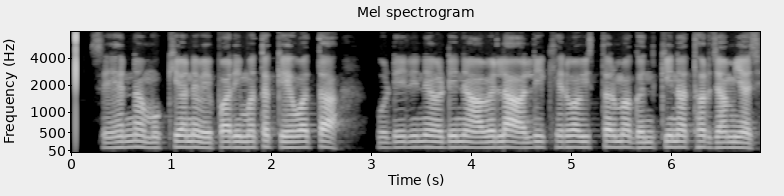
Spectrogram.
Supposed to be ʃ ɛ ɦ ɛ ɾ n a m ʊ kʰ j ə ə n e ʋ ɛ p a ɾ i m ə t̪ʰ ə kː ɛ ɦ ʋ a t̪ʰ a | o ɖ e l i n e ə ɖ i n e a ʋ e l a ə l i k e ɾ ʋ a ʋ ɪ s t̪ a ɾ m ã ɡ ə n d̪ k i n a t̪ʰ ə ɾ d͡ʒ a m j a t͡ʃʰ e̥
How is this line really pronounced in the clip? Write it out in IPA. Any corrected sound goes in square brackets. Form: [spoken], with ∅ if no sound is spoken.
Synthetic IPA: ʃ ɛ ɦ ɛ ɾ n a m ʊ kʰ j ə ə n e ʋ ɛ p a ɾ i m ə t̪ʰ ə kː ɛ ɦ ʋ a [t̪] a | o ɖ e l i n e ə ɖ i n e a ʋ e l a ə l i [kʰ] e ɾ ʋ a ʋ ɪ s t̪ a ɾ m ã ɡ ə n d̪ k i n a t̪ʰ ə ɾ d͡ʒ a m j a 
